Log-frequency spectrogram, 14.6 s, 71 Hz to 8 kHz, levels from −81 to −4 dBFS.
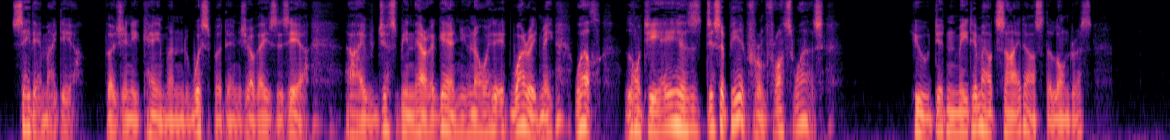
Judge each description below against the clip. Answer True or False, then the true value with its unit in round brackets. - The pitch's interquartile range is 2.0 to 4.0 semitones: False (5.2 semitones)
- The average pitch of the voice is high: False (85 Hz)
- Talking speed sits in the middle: True (145 wpm)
